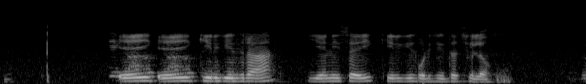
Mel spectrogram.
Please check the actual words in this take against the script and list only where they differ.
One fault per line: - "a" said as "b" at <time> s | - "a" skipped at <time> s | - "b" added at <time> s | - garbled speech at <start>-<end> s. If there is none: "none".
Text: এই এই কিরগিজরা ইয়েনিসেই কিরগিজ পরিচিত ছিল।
none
